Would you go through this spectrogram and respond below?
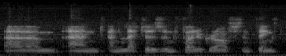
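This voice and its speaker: A man in his sixties from England, a guest in a casual interview, who talks haltingly with many fillers and restarts. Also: on the low side, completely flat delivery, sharp tone, slight background noise, poor audio.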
